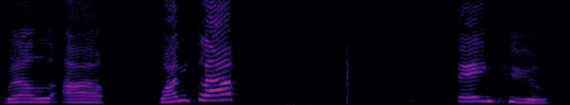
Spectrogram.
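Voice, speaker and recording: A woman's voice: sits high, animated, extremely slow, bright, forceful tone, clean tone, no echo. A woman from the Philippines, a regional network's secretary general, giving a formal welcome speech at a conference with some fillers and restarts. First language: Filipino. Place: conference hall.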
